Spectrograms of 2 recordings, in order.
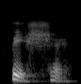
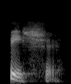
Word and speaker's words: pesce: Suono dolce is follows the same rule, SC più E, SC più E, is sh, so is she and she, sciarpa, pesce, sciarpa, pesce, okay?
